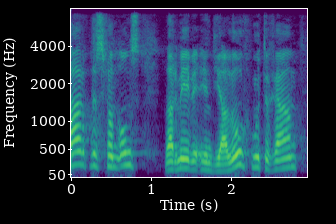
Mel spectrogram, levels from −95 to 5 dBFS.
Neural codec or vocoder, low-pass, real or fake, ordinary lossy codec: codec, 16 kHz, 4 kbps, FreqCodec, larger model; 7.2 kHz; fake; Opus, 64 kbps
